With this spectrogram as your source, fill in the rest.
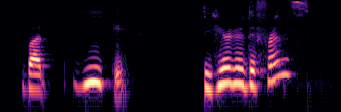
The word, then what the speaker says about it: díky: And therefore, the word thanks, díky, is not pronounced díky, but díky.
